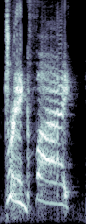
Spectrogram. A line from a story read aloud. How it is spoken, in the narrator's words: he yelled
